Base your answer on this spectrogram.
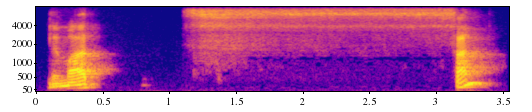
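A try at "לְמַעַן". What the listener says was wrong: No, es que estás confundiendo la ayin con la tzadé.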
